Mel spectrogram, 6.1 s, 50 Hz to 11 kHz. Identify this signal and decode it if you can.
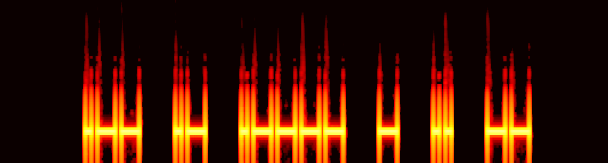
Morse code, heard as a keyed tone, about 20 wpm, spaced as for 15 wpm, 700 Hz. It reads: WA1TIM
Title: 122 Lesson 20g - Number 3 - Call Signs 20wpm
